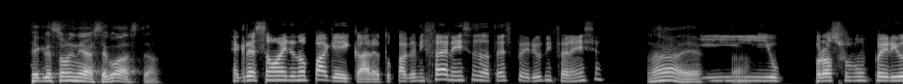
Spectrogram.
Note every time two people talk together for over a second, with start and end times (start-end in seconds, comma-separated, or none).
none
